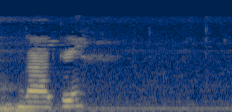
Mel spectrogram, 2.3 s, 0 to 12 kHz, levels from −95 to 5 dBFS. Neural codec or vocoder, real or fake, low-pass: none; real; 7.2 kHz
